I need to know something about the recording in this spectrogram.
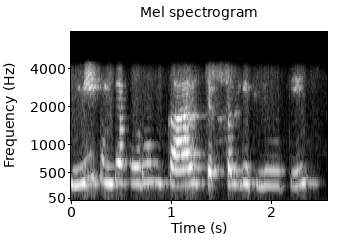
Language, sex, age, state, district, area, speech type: Marathi, female, 18-30, Maharashtra, Amravati, urban, conversation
